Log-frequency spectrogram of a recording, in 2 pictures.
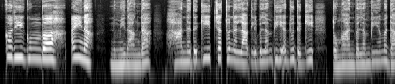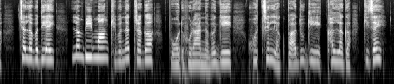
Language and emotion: Manipuri, fearful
